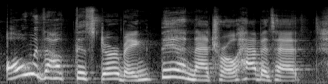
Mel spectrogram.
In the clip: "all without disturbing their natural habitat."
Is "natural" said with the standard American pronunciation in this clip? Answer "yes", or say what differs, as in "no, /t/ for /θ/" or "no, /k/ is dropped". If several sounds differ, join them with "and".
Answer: yes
